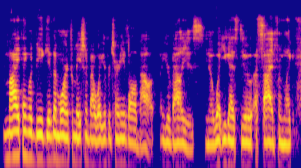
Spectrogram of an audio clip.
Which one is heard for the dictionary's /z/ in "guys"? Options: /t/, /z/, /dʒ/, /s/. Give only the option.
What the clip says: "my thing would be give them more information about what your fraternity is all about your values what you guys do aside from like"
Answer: /z/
